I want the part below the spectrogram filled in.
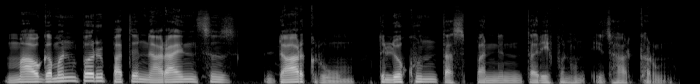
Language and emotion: Kashmiri, neutral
